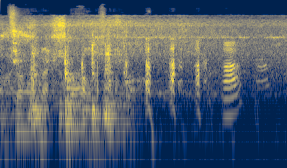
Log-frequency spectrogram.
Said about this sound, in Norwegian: så skal jeg gli ned stanga, så skal jeg ta imot den etterpå.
